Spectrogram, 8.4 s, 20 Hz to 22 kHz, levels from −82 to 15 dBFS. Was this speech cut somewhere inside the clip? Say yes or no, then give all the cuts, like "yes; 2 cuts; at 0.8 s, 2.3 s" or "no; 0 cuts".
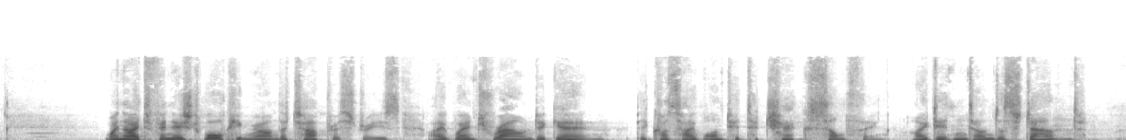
yes; 1 cut; at 6.7 s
